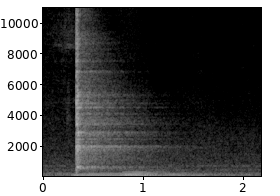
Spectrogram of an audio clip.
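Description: A microphone stand is knocked while being handled, giving one sharp, loud metallic clank with a ringing decay about a third of a second in. Soft background music plays underneath.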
